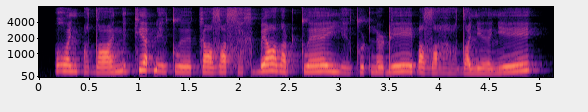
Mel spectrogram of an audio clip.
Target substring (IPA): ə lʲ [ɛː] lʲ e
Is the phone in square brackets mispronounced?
yes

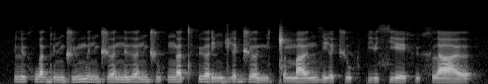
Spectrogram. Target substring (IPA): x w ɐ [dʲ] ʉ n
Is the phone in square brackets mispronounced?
yes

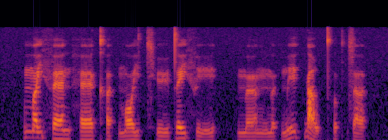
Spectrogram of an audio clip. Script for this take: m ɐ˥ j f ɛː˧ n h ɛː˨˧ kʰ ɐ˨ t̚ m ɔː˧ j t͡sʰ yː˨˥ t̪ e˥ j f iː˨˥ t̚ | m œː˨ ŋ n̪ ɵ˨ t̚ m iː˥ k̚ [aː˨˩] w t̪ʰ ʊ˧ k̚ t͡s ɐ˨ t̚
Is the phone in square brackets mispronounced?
no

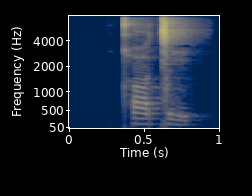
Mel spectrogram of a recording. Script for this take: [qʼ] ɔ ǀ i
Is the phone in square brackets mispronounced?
yes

